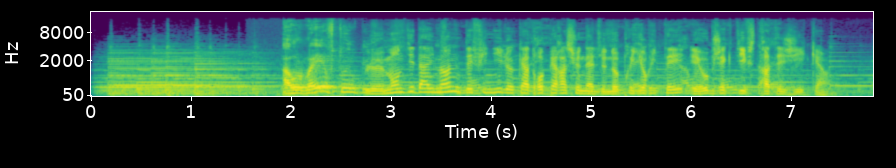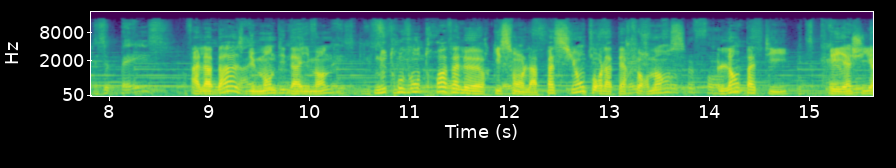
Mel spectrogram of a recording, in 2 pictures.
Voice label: voix off voiceover; mondi

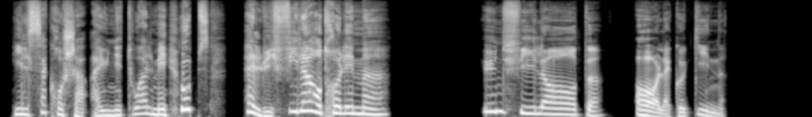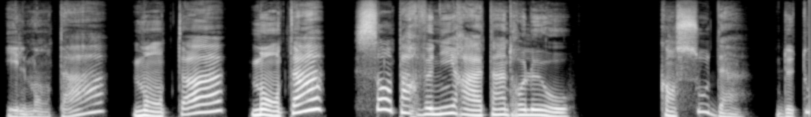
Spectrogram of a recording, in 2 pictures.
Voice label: voix off conte; mur celeste

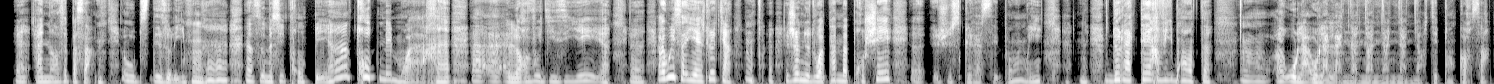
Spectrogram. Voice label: voix off conte; habite lanterne

